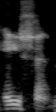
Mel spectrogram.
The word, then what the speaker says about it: Haitian: I'm just saying that you should work on pronouncing I'm Haitian. Because the way you're pronouncing it, the way you pronounce it sounds like I'm Asian.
